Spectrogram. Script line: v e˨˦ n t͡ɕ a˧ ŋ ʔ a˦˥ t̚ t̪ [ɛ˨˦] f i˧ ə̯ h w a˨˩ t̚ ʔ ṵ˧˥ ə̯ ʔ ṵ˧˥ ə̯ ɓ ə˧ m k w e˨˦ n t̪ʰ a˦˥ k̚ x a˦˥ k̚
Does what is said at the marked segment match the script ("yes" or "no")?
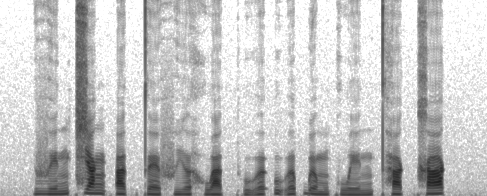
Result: no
